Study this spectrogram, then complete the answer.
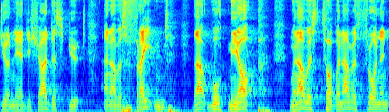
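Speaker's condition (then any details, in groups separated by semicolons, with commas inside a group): Cleft palate and cleft lip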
